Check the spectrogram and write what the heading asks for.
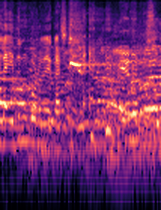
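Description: Speech only: a woman talking, with a murmur of other voices in the background.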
